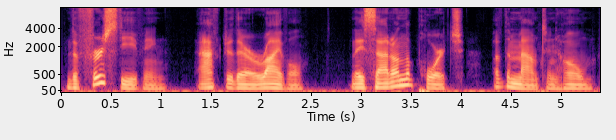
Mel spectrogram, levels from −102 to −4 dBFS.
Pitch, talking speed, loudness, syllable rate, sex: 100 Hz, 165 wpm, -17 LUFS, 4.9 syllables/s, male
